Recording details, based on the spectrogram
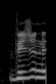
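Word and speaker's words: VSHN: Vision is spelled exactly as you see it and pronounced as the things that eyes do, right?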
